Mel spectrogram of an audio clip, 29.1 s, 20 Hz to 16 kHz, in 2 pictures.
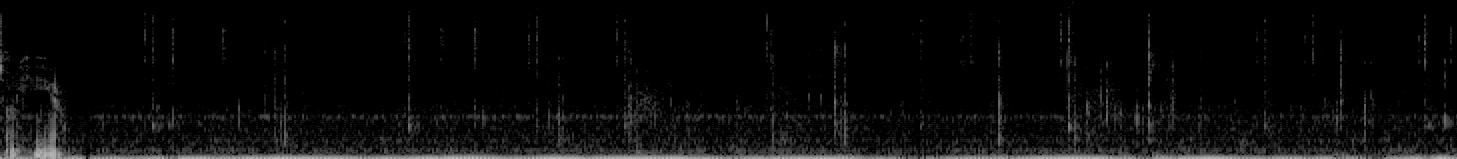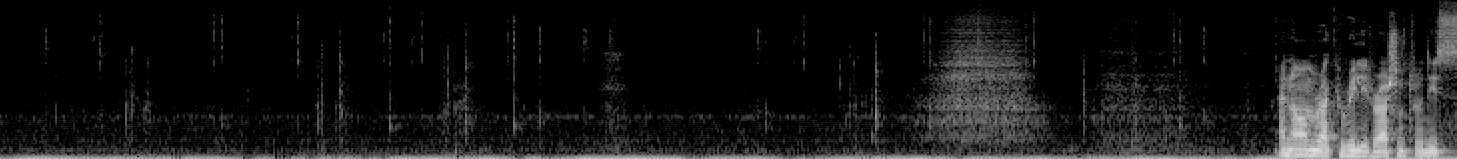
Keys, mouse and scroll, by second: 0.5 e, 2.5 e, 5.2 e, 9.3 e, 11.3 ctrl+a, 11.3 e, 13.2 ctrl+a, 17.2 ctrl+a, 18.7 ctrl+a, 18.8 ctrl+a, 22.8 ctrl+a, 25.5 ctrl+a.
